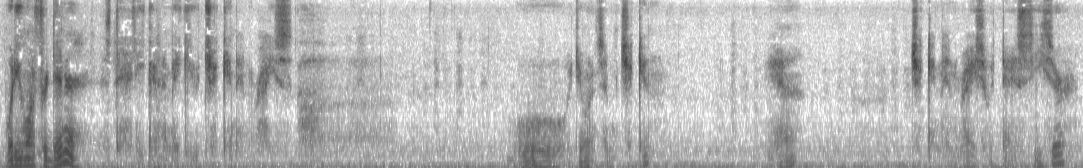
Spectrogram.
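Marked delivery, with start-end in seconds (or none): 1.0-6.5 whisper. Real, not acted. Whispered to dog. 7.7-10.7 whisper. Real, not acted. Whispered to dog.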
